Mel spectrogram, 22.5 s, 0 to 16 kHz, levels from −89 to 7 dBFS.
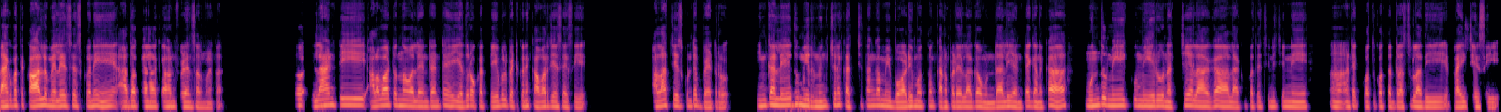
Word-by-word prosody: లేకపోతే 145 +4 +4
కాళ్ళు 150 +4 +10
మెలేసేసుకొని 145 0 0 0.4
అదొక 135 +1 0 0.3
కాన్ఫిడెన్స్ 130 -2 0
అనమాట. 110 -1 -8 1.2
సో, 165 - +1 0.2
ఇలాంటి 165 +3 +3 0.4
అలవాటున్నవాళ్లేంటంటే, 145 -2 +2 0.2
ఎదురు 145 +4 0
ఒక 135 - -2
టేబుల్ 135 +4 -1
పెట్టుకొని 140 +1 -2
కవర్ 130 +2 +3
చేసేసి 120 -2 -4 1.2
అలా 145 +3 +4
చేసుకుంటే 145 +1 -3
బెటరు. 115 0 -2 0.5
ఇంకా 155 +4 +3
లేదు 170 +2 +1
మీరు 145 -4 +2
నించొని 140 +6 -1
ఖచ్చితంగా, 150 +5 -3
మీ 140 - +1
బాడీ 120 +3 +3
మొత్తం 135 +2 -4
కనపడేలాగా 125 +1 0
ఉండాలి 125 +4 0
అంటే 115 +5 -2
గనక, 120 +2 -3 0.6
ముందు 160 +5 +1
మీకు 155 +1 -1
మీరు 145 0 +1
నచ్చేలాగా, 135 +1 +2 0.2
లేకపోతే 125 +2 -5
చిన్ని 130 0 -6
చిన్ని 130 -2 -1 0.5
ఆహ్, 120 -2 0
అంటే 130 +3 -2
కొత్త 125 +1 -4
కొత్త 130 0 -3
డ్రెస్సులది 120 0 0 0.3
ట్రై 120 0 +2
చేసి, 120 -2 -4
135 Hz, 115 wpm, -23 LUFS, 125-150 Hz, 1.2 s, కాళ్ళు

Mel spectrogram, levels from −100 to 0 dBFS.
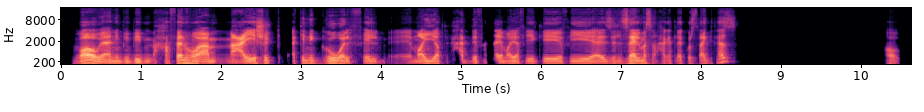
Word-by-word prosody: واو! 115 +2 +6
يعني 110 +1 +1
ب - - -9
ب 110 -1 -4
حرفيًا 115 +4 +2
هو 125 -6 +5
معيّشك 110 +7 +3
أكنَّك 135 -1 -5
جوّه 130 +4 0
الفيلم. 110 0 -6 0.3
مَيّة 115 +3 +1
بتتحدِّف، 115 -1 -10
هتلاقي 110 +1 -5
مَيّة 115 0 -3
فيكِ، 115 +1 -10 0.3
في 115 -2 -2
زلزال 115 +4 +2
مثلًا 130 0 -7
حاجة 125 0 -10
تلاقي 130 0 -10
الكُرسي 140 +1 -14
بتاعِك 135 0 -4
بيتهز؟ 205 +11 -7 1.9
آه. - - -10
115 Hz, 135 wpm, -24 LUFS, 110-130 Hz, 1.9 s, واو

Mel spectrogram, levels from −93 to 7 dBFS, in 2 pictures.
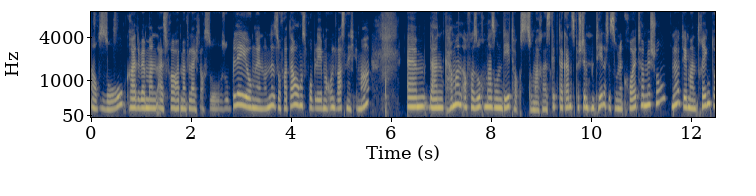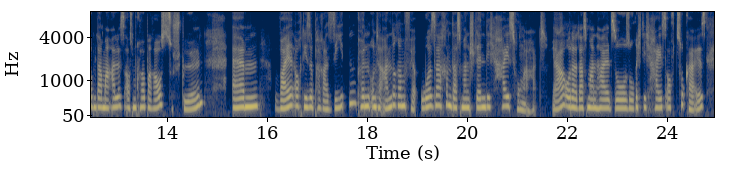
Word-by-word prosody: auch 190 -4 -3
so, 185 +7 -3
grade 210 -1 0
wenn 200 0 +3
man 195 -1 +2
als 190 -3 -3
Frau 200 -1 -2
hat 190 +1 -3
man 185 -2 -2
vielleicht 180 -4 -6
auch - - -13
so 90 - -11
so 195 +2 -13
Blähungen 215 -5 +2
und, 195 +3 -1
ne, 250 +2 +3
so 210 -2 -4
Verdauungsprobleme 195 -3 -1
und 210 0 -2
was 195 +2 -3
nicht 185 -2 -4
immer. 200 - -1 0.7
Ähm, 225 +1 +4
dann 205 -1 +4
kann 215 +4 0
man 275 -1 +4
auch 225 -1 -3
versuchen, 225 +2 +1
mal 220 -1 +5
so 210 -1 +1
'n 205 - +5
Detox 205 -5 -1
zu 170 - -2
machen. 160 +2 -4
Es 175 - -3
gibt 230 -1 -7
da 215 - +1
ganz 210 +2 -1
bestimmten 210 -2 0
Tee. 230 +6 0
Das 240 -5 -4
ist 215 - +3
so 190 - -3
'ne 180 - -1
Kräutermischung, 260 - +1 0.2
ne, 275 +7 +2
die 220 - +3
man 190 -3 +2
trinkt, 250 +3 0
um 220 -2 +1
da 215 -1 +1
mal 200 -1 +3
alles 225 +2 0
aus'm 205 +1 -1
Körper 215 -1 -2
raus 215 +8 -1
zu 175 - +2
spülen, 185 - -2 0.6
ähm, 220 +3 +5 0.4
weil 195 +7 +2
auch 240 - -3
diese 220 -1 +2
Parasiten 205 - -4
können 235 -1 +2
unter 215 -3 0
anderem 245 +5 +2
verursachen, 235 - -1
dass 210 -2 -1
man 210 -1 +3
ständig 215 +1 0
Heißhunger 180 - -2
hat, - - -13
ja, 205 +9 0
oder 220 -3 +3
dass 200 +1 -2
man 200 -2 +3
halt 200 -1 0
so 195 0 +2
so 190 0 -2
richtig 215 +1 -5
heiß 205 +2 -1
auf 210 -1 -5
Zucker 180 -12 -1
ist. 220 +6 -1
210 Hz, 200 wpm, -24 LUFS, 195-230 Hz, 0.7 s, mal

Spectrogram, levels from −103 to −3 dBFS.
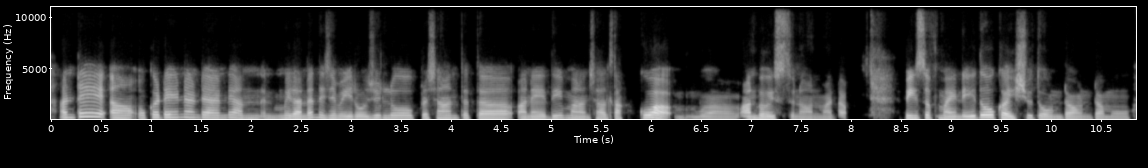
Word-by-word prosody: అంటే 305 +7 +3 0.3
ఆహ్, 230 0 +1
ఒకటేంటంటే 275 +1 +1
అండి 240 +2 -4
అన్ 215 0 -7 0.3
మీరన్నది 220 +4 +1
నిజమే. 215 -2 -4
ఈ - - -8
రోజుల్లో 235 +4 -3 0.2
ప్రశాంతత 220 +2 -4 0.4
అనేది 195 +2 -3
మనం 195 -2 -3
చాలా 190 -1 -3
తక్కువ 250 +7 +1 0.6
ఆహ్, 170 -1 -9
అనుభవిస్తున్నామనమాట. 170 -6 -4 0.7
Piece 220 -2 +2
of 240 - -6
mind. 190 0 -1
ఏదోక 260 +3 +6
ఇష్యూ‌తో 220 +1 -2
ఉంటా 180 0 -4
ఉంటాము. 170 -1 -8
215 Hz, 125 wpm, -24 LUFS, 190-235 Hz, 0.7 s, ఏదోక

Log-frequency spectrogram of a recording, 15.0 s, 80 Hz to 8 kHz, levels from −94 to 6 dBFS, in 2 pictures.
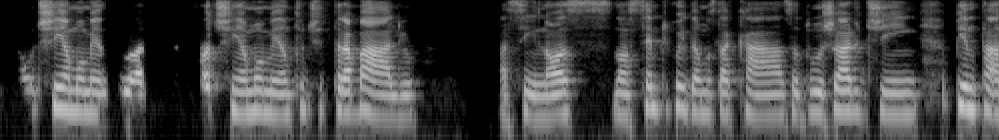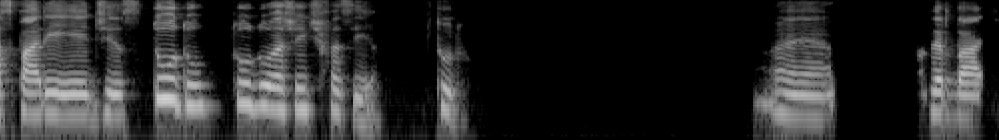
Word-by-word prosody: Não 205 +1 -11
tinha 220 +2 +2
momento 200 -2 -2
de - - -6
lazer, 180 -2 +2 0.4
só 230 - +3
tinha 210 -4 0
momento 195 +1 -4
de 220 0 -9
trabalho. 190 -4 +1 0.6
Assim, 185 -4 +5
nós 185 +2 +6
nós 185 -1 +3
sempre 230 +1 +1
cuidamos 200 -5 -2
da 195 - -2
casa, 180 +1 -2
do 195 +2 -4
jardim, 190 -1 -2 0.3
pintar 225 -3 +1
as 190 0 +5
paredes, 180 -1 0
tudo 250 -6 0
tudo 250 -3 -2
a 225 - +1
gente 220 0 -6
fazia, 210 +8 +1 0.4
tudo. - - -8 2.4
É. 175 -2 -6 0.8
Verdade. 185 -3 -1
195 Hz, 120 wpm, -23 LUFS, 185-220 Hz, 2.4 s, nós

